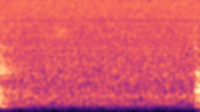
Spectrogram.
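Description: Steady, even hiss with no distinct tones or strokes.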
